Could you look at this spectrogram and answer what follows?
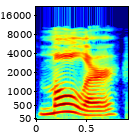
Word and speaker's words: molar: Notice that this term is pronounced molar.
